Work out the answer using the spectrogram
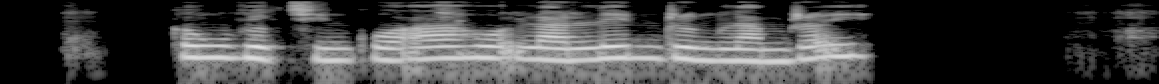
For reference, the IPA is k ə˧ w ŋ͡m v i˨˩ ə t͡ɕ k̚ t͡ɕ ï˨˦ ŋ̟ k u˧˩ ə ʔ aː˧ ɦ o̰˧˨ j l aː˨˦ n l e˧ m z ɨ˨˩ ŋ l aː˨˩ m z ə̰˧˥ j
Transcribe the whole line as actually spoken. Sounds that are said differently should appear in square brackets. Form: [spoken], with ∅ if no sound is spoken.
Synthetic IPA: k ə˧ w ŋ͡m v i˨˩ ə [∅] k̚ t͡ɕ ï˨˦ ŋ̟ k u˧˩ ə ʔ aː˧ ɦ o̰˧˨ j l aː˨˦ n l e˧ [n] z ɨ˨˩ ŋ l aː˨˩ m z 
